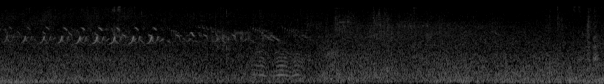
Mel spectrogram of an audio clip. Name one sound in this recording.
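Wind rustles through pine branches outdoors.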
